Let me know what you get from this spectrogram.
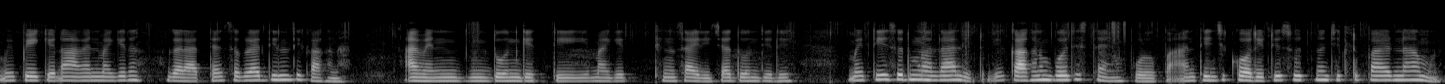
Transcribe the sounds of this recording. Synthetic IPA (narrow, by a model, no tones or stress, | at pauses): mipekelɔaʋɛnmaɡiːɾ | ɡʱəɾat̪ːasəɡɭjad̪ilt̪̬ikakʰnã | a̰ʋend̪onɡʱet̪ːimaɡiːɾ | t̪ʰiŋɡsajd̪it͡ɕad̪ond̪ili | maɡt̪isud̪ʱm̤əɽ̃ãlalit̪ukikakʰnãbəd̪ist̪amipuɽopa̰a̰nit̪ɛ̃t͡ɕikʋɔliʈisud̪nəd͡ʑit̪ʰlipaɽnam̤ṵn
